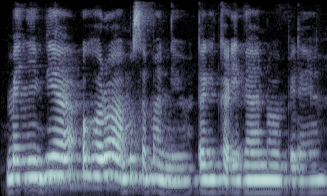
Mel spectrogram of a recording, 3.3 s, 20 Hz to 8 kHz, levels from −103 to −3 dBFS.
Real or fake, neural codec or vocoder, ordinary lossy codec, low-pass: real; none; none; none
